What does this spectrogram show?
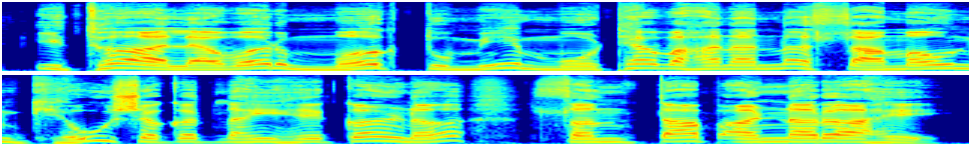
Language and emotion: Marathi, angry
